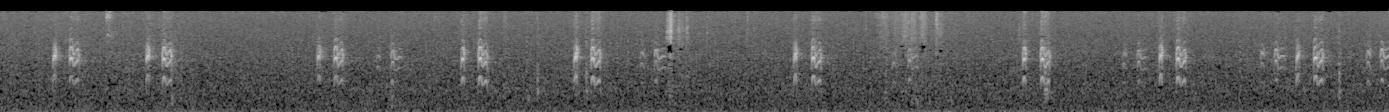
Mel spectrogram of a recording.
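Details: A Red-shouldered Spinetail (Synallaxis hellmayri), a threatened Caatinga endemic of northeast Brazil, seen as a pair, vocalizes with short, sharp, high, dry chattering notes in quick bursts roughly every second over steady background hiss.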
